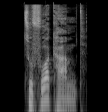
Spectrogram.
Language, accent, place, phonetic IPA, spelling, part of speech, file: German, Germany, Berlin, [t͡suˈfoːɐ̯ˌkaːmt], zuvorkamt, verb, De-zuvorkamt.ogg
- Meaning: second-person plural dependent preterite of zuvorkommen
